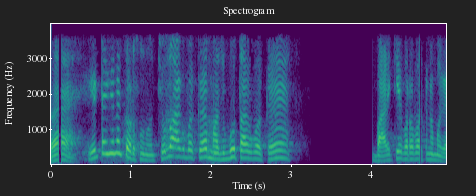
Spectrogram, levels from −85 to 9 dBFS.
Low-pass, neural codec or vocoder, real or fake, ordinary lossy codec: 3.6 kHz; none; real; AAC, 24 kbps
